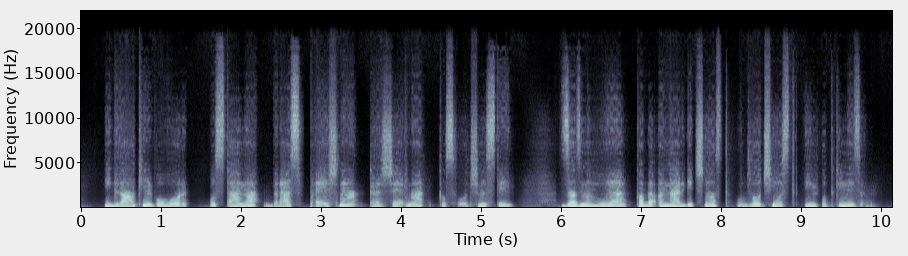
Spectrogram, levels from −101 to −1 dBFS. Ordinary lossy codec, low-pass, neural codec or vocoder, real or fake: none; 19.8 kHz; codec, 44.1 kHz, 0.9 kbps, DAC; fake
